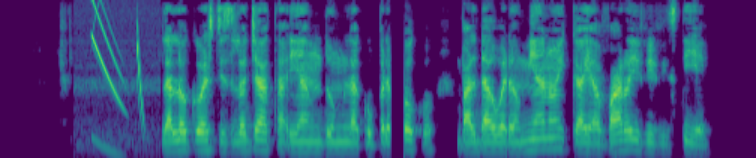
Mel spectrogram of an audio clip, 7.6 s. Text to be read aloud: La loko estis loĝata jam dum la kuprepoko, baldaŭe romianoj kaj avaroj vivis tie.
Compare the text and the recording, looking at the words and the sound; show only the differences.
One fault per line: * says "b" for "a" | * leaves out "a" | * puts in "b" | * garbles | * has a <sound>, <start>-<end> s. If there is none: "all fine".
* has a chirp, 0.9-1.5 s
* has a dropout, 3.9-4.0 s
